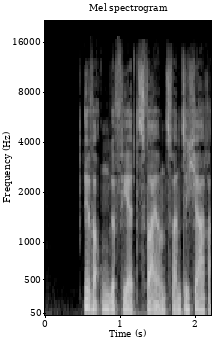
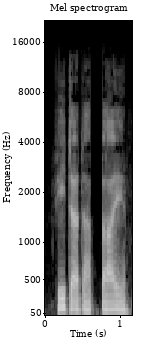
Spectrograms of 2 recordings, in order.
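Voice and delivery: usual speaking voice

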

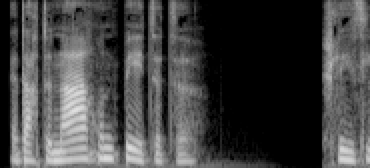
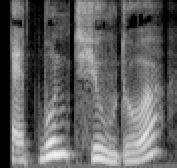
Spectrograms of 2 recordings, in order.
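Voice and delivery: aghast king, a louder startled question; 3 semitones higher, 5 dB louder than usual. Acted. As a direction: blurt the name in disbelief. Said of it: "fragte Henry entgeistert".

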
